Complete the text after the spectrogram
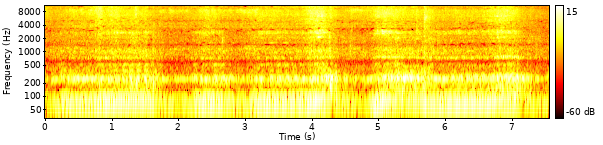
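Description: An off-road truck engine rumbles and revs as the truck crawls over rocks.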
